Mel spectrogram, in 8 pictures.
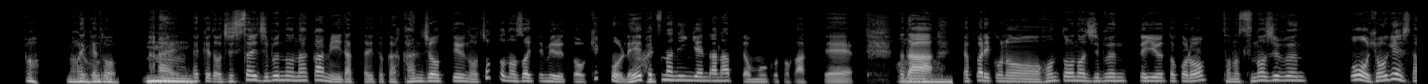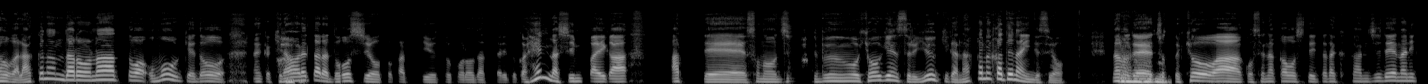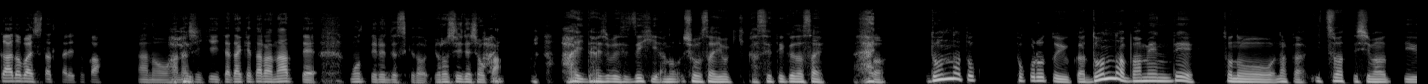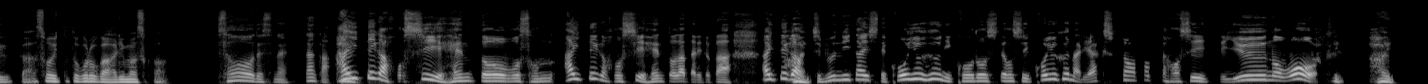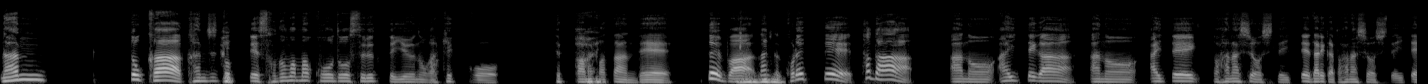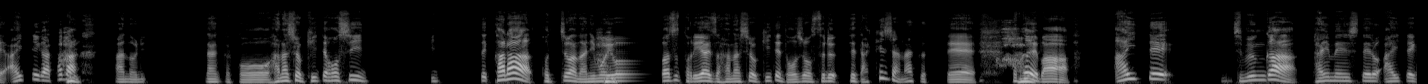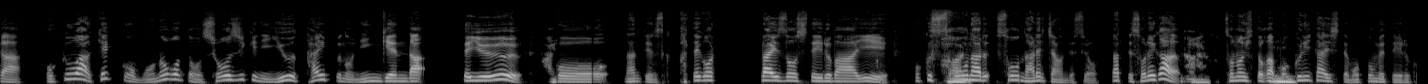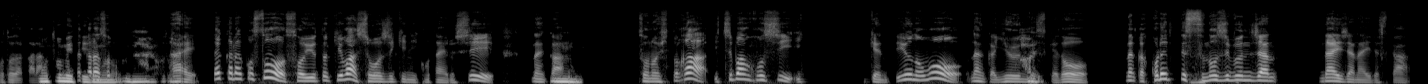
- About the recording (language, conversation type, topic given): Japanese, advice, 本当の自分を表現する勇気が持てないとき、どうやって一歩目を踏み出せばいいですか？
- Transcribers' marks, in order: distorted speech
